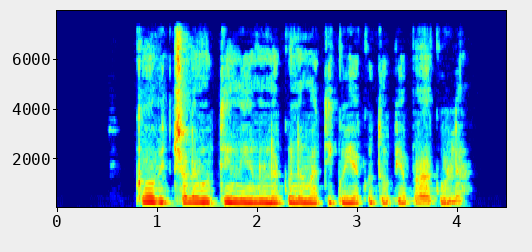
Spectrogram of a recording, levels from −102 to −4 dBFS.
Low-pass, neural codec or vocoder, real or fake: 7.2 kHz; codec, 16 kHz, 16 kbps, FreqCodec, larger model; fake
